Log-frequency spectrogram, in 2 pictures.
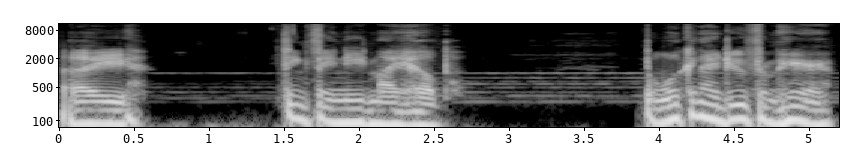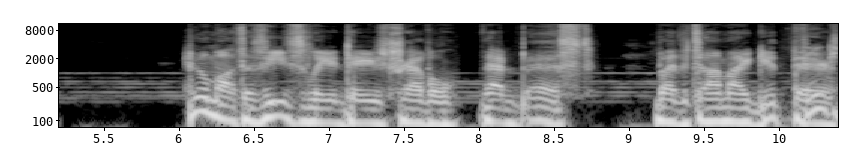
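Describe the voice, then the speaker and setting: A man's put-on character voice, very deep and low, with long, frequent pauses and faint music in the background. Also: moderate pace. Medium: audio drama.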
